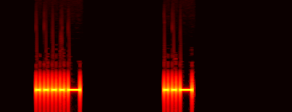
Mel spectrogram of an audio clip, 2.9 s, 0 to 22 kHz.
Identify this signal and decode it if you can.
Morse code, heard as a keyed tone, about 30 wpm, 700 Hz. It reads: 4 U
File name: course / 30:10wpm / 099 Lesson 17d - Letter u - Two Characters 30wpm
